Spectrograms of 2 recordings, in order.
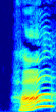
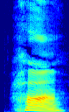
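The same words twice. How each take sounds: First: The pitch rises at the end. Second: The pitch falls at the end. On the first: The listener hasn't heard about it and wants to know more. "The rising intonation after this sound signals surprise" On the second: The listener is disappointed and slightly surprised. "The falling intonation on this statement signals disappointment"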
